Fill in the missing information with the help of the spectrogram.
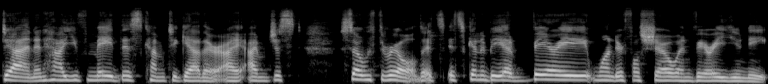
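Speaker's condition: No condition

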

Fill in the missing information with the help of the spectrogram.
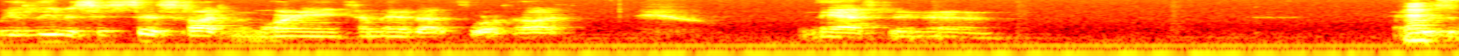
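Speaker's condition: Young onset Parkinson's disease; diagnosed at 38, first misdiagnosed as multiple sclerosis, deep brain stimulation surgery

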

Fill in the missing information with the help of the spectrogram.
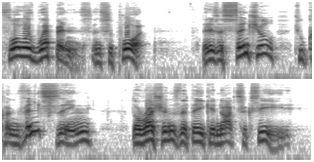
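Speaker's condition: No condition

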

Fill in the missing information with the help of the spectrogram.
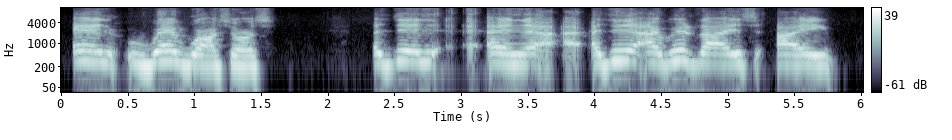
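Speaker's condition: Down syndrome; congenital, sleep apnea now in remission, no longer uses CPAP mask

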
